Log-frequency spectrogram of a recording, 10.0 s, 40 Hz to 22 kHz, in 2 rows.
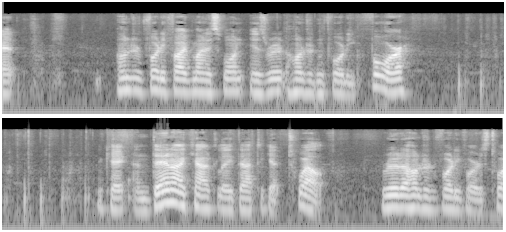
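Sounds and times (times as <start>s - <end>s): low background noise: 0.0s - 10.0s
pen tapping on surface: 4.6s - 6.0s.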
